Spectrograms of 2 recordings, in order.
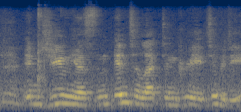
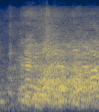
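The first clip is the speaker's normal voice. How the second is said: sudden laugh; 11 semitones higher, 12 dB louder than usual. Acted. Classmate laughs after modest claim.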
